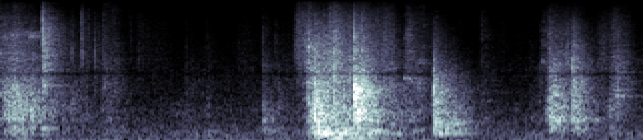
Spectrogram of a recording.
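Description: Bumps and clatter of a man moving hurriedly about a room and dropping into a wheelchair. The loudest clatter comes about two seconds in, followed by a few smaller knocks.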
